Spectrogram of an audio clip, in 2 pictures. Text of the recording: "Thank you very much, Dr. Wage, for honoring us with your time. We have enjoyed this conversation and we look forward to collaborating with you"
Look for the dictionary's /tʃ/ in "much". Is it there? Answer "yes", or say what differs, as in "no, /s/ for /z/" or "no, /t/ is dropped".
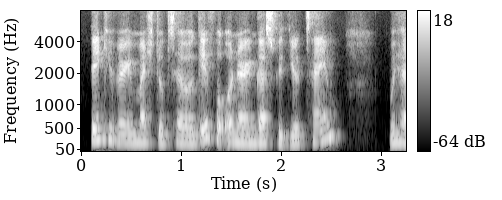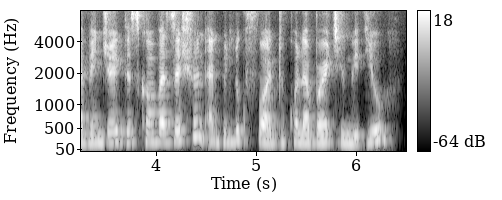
yes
